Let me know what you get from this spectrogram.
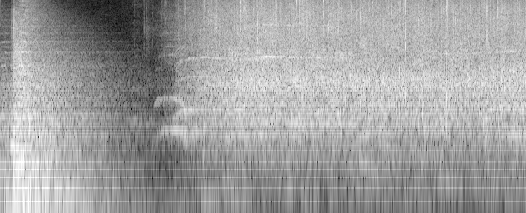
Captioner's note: audience clapping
